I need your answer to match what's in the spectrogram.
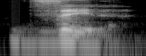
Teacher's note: zeta is a combination of d and z in the english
